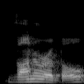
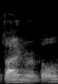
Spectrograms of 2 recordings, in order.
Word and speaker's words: vulnerable: The lecturer said, when talking about the bridges, they were also vulnerable, or vulnerable, there's two alternative pronunciations.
